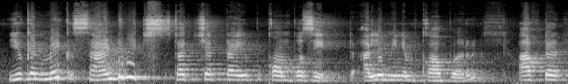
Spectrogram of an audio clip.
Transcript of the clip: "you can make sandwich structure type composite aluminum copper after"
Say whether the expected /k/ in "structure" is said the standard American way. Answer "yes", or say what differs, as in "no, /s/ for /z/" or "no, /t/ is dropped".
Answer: no, /k/ is dropped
